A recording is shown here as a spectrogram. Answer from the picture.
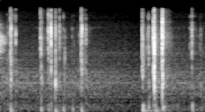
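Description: Typing on a computer keyboard: a handful of scattered keystrokes with a short pause in the middle.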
